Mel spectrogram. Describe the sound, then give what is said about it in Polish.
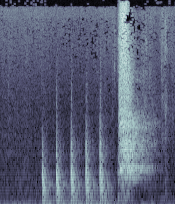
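A dog barks in a home, giving a quick run of five sharp, evenly spaced barks that are loud and alone, with no voices. “Tylko niech już nie szczeka. Nie szczeka.”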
